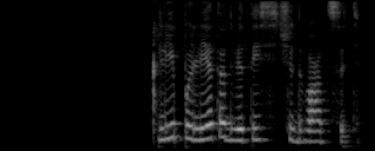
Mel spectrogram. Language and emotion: Russian, neutral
